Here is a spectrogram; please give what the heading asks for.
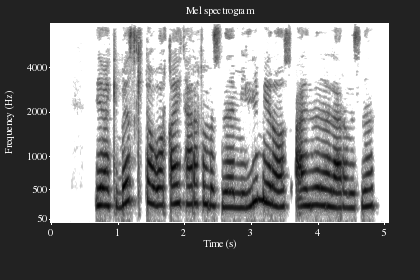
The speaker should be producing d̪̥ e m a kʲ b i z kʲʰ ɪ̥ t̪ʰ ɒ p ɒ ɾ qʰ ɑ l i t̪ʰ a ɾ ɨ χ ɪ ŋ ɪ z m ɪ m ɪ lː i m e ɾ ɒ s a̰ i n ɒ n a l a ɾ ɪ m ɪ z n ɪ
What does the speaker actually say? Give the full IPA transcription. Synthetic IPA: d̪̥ e m a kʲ b ɪ z kʲʰ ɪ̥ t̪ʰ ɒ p ɒ ɾ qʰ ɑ l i t̪ʰ a ɾ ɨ χ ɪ m ɪ z n ɪ m ɪ lː i m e ɾ ɒ s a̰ j n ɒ n a l a ɾ ɪ m ɪ z n ɪ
